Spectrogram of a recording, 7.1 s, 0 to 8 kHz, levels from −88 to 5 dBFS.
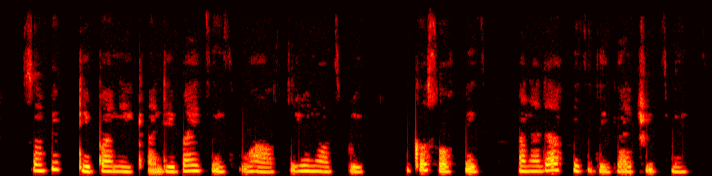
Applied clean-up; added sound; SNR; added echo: none; none; none; none.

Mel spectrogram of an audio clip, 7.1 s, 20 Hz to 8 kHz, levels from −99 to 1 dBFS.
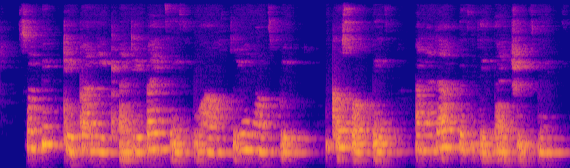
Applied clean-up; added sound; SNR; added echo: none; none; none; reverberation time 0.6 s.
